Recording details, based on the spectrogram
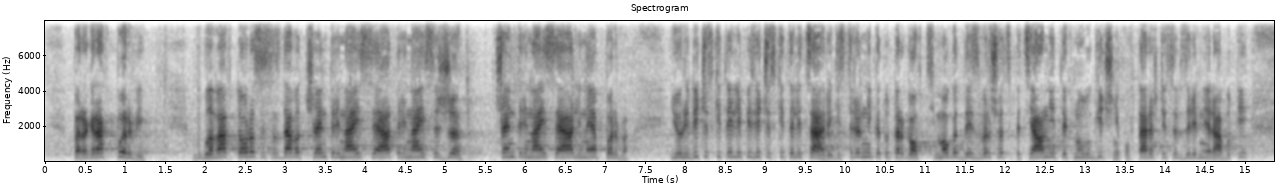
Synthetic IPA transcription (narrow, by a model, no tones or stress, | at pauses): pɐɾɐɡɾafpɤɾvi | vɡlˠɐvaft̪ɔɾəsɛsɐzd̪avət̪̚t͡ʃlɛnt̪ɾinajsɛat̪ɾinajsɛʒɤ | t͡ʃlɛnt̪ɾinajsɛalinɛjəpɤɾvə | juɾid̪it͡ʃɛskit̪ɛilifizit͡ʃɛskit̪ɛlit̪saɾɛɡʲist̪ɾiɾənikɐt̪ɔt̪ɐɾɡɔft̪simɔɡəd̪d̪ːɐizvɤɾʃvət̪spɛt̪sialˠniːt̪ɛxnolˠoɡ̟ʲit͡ʃnipoft̪aɾʲəʃt̪isɛvzɾivniɾabot̪i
